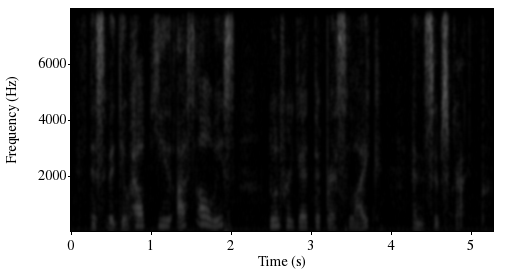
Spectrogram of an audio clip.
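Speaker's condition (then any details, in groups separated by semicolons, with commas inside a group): No condition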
